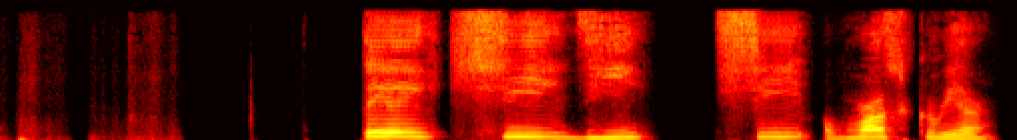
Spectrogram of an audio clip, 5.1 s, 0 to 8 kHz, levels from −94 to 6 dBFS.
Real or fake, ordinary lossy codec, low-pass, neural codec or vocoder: fake; none; none; codec, 16 kHz, 1.1 kbps, Voila-Tokenizer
